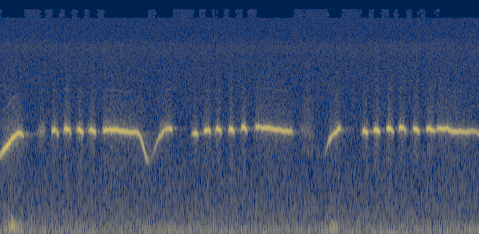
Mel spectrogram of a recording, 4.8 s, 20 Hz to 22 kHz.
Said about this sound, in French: Petit Pierre les siffle à nouveau. Et les voilà qui reviennent tous les 12. Oh, bah, du Petit Pierre, c'est facile. Et le soir, pour revenir au palais, il siffle et les lapins le suivent.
